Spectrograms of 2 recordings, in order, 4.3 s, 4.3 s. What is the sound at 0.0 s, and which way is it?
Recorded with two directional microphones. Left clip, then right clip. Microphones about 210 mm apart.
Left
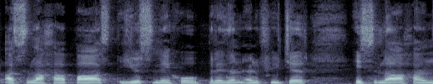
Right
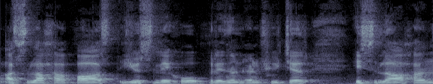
Speech, 30° left (ahead or behind).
